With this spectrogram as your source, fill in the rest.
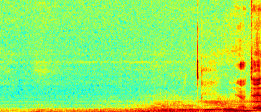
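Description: A turbocharged Barra-engined car and a turbocharged LS Commodore Ute run side by side in a roll race, their engine rumble building steadily louder as they accelerate, with a higher whine rising near the end.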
